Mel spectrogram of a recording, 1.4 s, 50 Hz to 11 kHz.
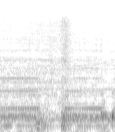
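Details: New 3D printer, first run: quiet steady stepper hum with small soft moves and a faint click; normal, lengthy bed-leveling routine.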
